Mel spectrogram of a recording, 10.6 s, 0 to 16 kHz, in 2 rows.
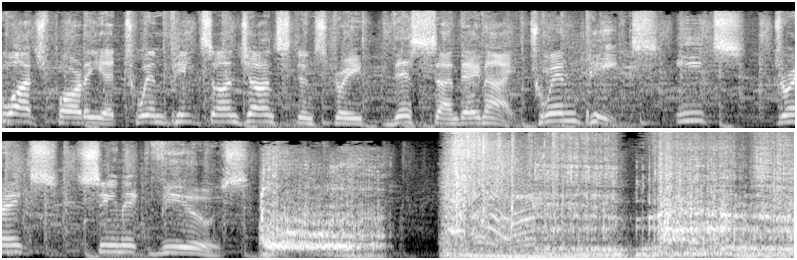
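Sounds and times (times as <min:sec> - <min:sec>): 
speech: 0:00.0 - 0:07.8
tiger roaring: 0:07.0 - 0:10.5.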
